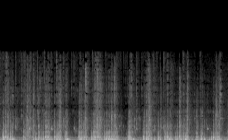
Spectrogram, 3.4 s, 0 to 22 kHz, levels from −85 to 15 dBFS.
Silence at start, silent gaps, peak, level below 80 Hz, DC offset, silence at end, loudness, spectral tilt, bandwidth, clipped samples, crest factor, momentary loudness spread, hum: 0 s; none; -2 dBFS; -38 dBFS; under 0.1%; 0 s; -21 LUFS; -6 dB/octave; 14 kHz; under 0.1%; 18 dB; 3 LU; none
